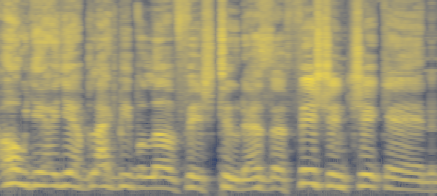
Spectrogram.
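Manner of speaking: high, loud eager imitation; imitating the guy. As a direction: chirp it like the eager young guy. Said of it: "And he".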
